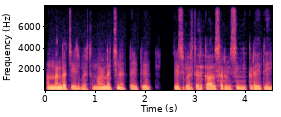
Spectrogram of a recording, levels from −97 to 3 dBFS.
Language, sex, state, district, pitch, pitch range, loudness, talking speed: Telugu, male, Andhra Pradesh, Krishna, 115 Hz, 110-120 Hz, -17 LUFS, 120 wpm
